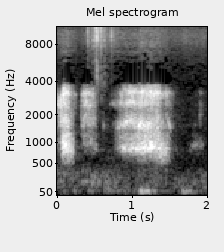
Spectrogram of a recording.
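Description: A short, breathy exhale of a person, heard thin through a telephone line, about a second in.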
